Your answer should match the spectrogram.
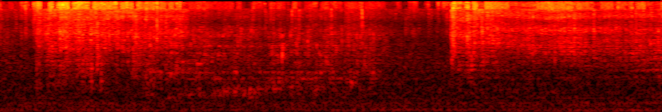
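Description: Filtered hose water from an RV inline filter runs steadily into a glass, a continuous close trickle and splash that shifts in tone as the glass fills.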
